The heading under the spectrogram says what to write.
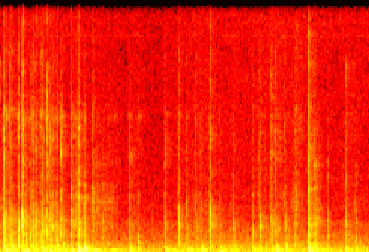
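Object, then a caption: Plastic mechanical keyboard. Fingertips press and tap the keys of a white and grey plastic mechanical keyboard in quick, uneven bursts. The keystrokes sound clacky, with a full, low body and short, dry clicks. A dense flurry at the start thins into sparser taps, then a louder cluster returns near the end.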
